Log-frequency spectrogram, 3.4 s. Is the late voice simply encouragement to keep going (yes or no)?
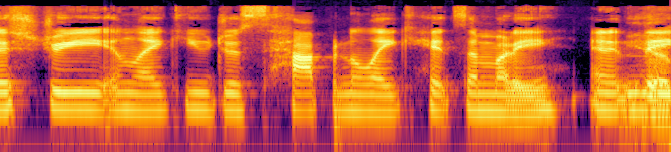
no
